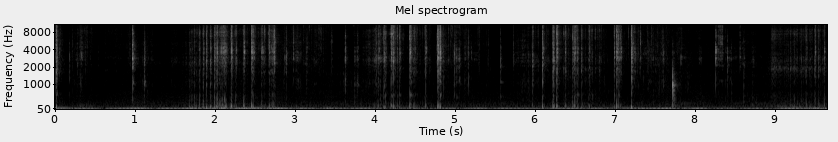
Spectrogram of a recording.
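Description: A metal blade scrapes along the edge of a dry, bright green bar of soap held in the palm, shaving off strips. Crisp, bright shaving bursts come in quick succession, with sharp little clicks and a low rumble underneath.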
